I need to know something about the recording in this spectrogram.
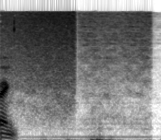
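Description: Static hiss on a guitar recording playing back over a steady low hum; about a second in the hiss drops sharply as the noise-removal plugin starts filtering it out, leaving it much fainter.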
